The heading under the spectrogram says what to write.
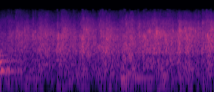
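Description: Steady concert audience applause as the musicians are introduced on stage, many hands clapping in a dense, sustained wash of sound at an even loudness throughout, with no voices over it.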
